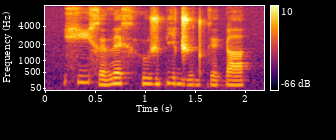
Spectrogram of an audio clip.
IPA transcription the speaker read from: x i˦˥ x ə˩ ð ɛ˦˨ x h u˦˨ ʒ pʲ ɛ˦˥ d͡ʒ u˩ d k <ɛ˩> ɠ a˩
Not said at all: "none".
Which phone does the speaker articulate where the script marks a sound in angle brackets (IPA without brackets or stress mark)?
ɘ˩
